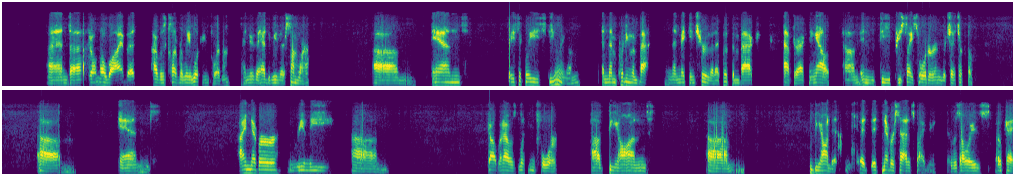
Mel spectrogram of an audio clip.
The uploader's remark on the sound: Maine - Monday Noon Phone Speaker Series.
